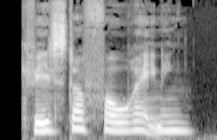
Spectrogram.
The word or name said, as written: kvælstofforurening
